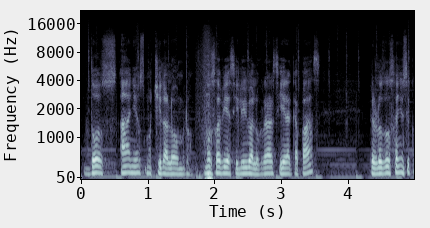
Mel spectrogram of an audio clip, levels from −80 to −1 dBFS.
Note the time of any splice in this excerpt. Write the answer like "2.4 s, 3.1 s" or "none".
none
